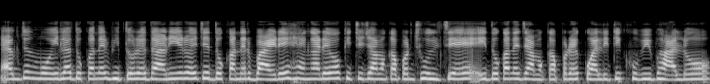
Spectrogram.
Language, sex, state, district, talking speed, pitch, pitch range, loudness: Bengali, female, Jharkhand, Jamtara, 160 wpm, 255 Hz, 245-265 Hz, -12 LUFS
